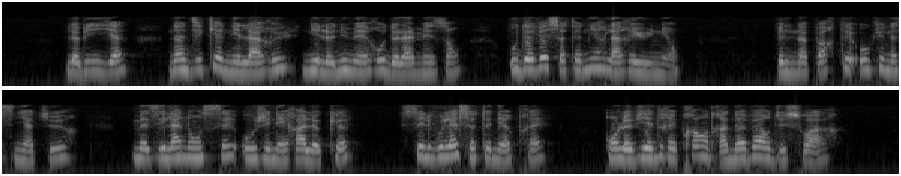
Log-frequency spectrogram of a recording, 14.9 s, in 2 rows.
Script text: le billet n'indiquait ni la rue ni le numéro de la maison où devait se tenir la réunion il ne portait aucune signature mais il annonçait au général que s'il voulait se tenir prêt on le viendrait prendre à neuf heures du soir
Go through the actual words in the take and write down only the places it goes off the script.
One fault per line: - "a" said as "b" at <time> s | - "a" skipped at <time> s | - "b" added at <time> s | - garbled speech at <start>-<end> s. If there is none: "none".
none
